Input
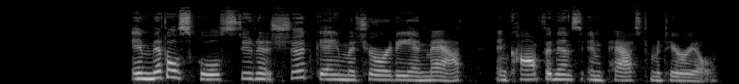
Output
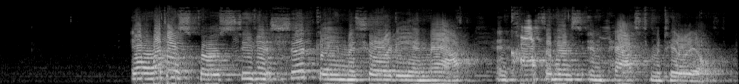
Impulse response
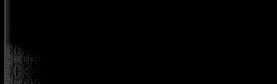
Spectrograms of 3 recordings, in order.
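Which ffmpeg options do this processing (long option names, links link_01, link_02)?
-filter_complex "[0:a]acrossover=split=2700[link_01][link_02];[link_02]acompressor=threshold=-46dB:ratio=4:attack=1:release=60[link_03];[link_01][link_03]amix=inputs=2:normalize=0,aeval=exprs='0.266*sin(PI/2*4.47*val(0)/0.266)':channel_layout=same,aecho=1:1:783:0.0841,asplit=2[link_04][link_05];[1:a]atrim=start_sample=2205,adelay=70[link_06];[link_05][link_06]afir=irnorm=-1:irlink=0,volume=-8.5dB[link_07];[link_04][link_07]amix=inputs=2:normalize=0"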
